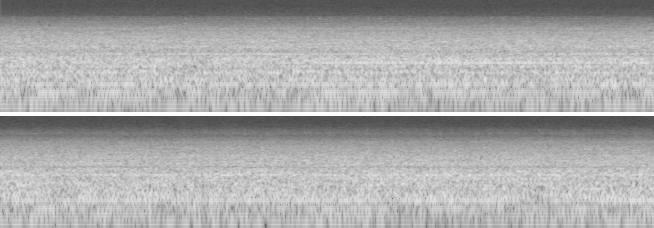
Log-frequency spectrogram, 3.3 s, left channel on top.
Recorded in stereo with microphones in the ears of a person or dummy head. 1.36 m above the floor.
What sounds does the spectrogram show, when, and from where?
0.0 s a fan: 50° right (ahead or behind), 1.2 m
